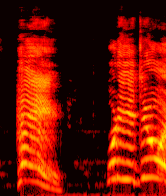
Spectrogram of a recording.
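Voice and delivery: high, loud startled shout. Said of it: "the guy's like".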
